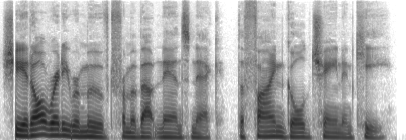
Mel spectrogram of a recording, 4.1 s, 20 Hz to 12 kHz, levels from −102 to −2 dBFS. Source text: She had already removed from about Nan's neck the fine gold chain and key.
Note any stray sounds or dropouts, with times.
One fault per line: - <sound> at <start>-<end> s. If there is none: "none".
- dropout at 0.1-0.2 s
